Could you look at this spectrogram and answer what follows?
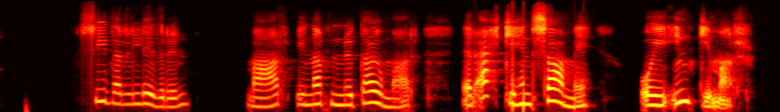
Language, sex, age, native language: Icelandic, female, 30-39, Icelandic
